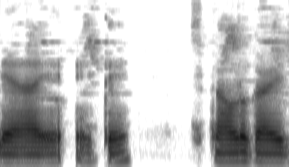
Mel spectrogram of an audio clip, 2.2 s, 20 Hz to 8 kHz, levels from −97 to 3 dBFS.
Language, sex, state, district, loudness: Marathi, male, Maharashtra, Pune, -18 LUFS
